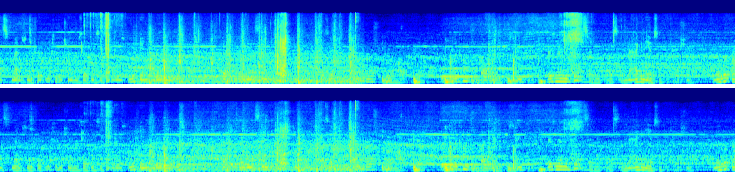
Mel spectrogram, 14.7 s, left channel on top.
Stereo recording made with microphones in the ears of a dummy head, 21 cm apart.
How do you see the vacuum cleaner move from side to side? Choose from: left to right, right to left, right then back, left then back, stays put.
right then back.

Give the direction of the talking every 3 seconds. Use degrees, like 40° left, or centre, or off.
40° left, 10° left, 20° right, 10° left, 40° left.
